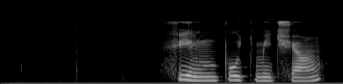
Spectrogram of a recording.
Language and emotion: Russian, neutral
